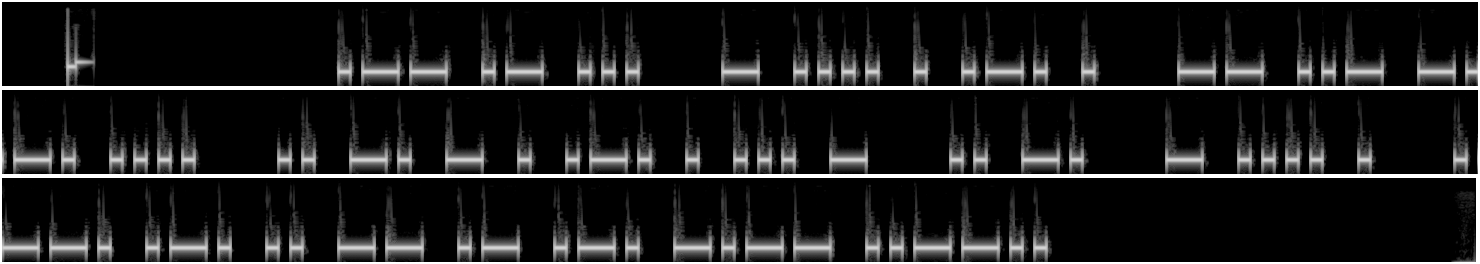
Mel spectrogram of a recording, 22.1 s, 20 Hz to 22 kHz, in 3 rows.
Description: Morse code, heard as a keyed tone, about 20 wpm, 700 Hz. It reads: WAS THERE MUCH INTEREST IN THE PRIMARY?
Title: Sentences from Top 1000 Words - Review Part 5 - 20wpm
